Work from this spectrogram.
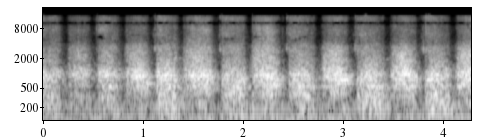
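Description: A wet, soapy woven pile area rug lying on a plastic sheet is scrubbed with a red-handled push brush with white bristles, leaving stroke lines in the foam. Steady back-and-forth strokes, about three per second, make a wet, hissing scrub centred in the midrange around 900 Hz, with little low end.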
